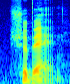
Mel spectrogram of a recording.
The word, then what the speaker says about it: shebang: which is called the shebang line this hash symbol i think it stands for shell here and then the exclamation point is often pronounced bang shebang now for some languages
